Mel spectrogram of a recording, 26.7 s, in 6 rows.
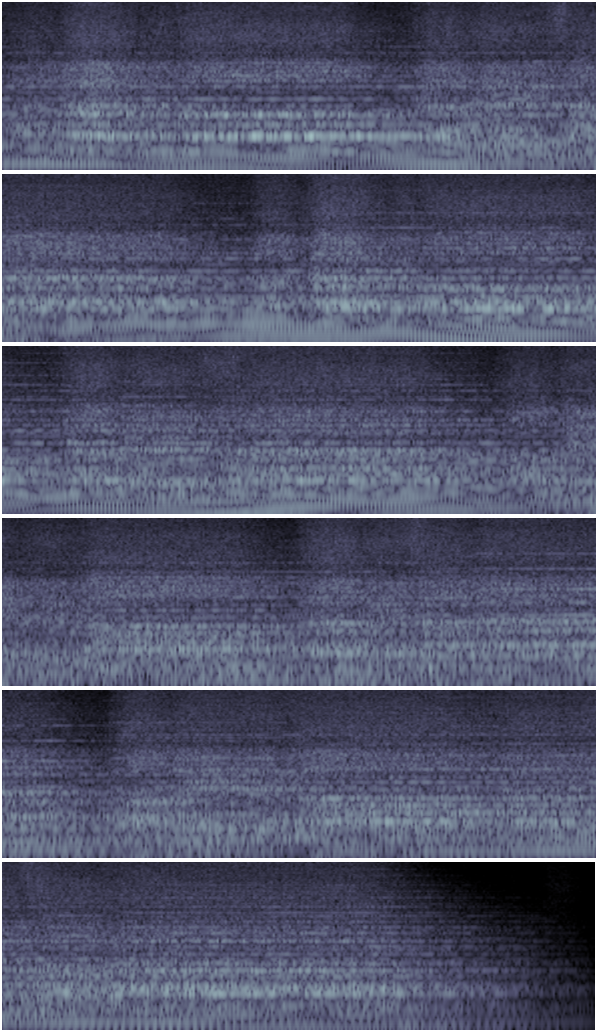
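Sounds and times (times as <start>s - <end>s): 
Easter intrada: 0.1s - 25.8s.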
